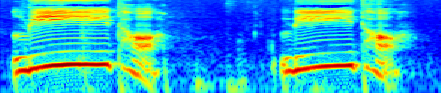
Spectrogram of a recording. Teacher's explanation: Okay, so if the lium is in the very beginning of the letter, then, or of the word, then your tongue has to firmly press against the roof of your mouth right above the upper teeth, and then retracts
